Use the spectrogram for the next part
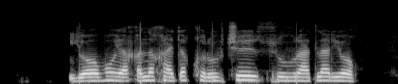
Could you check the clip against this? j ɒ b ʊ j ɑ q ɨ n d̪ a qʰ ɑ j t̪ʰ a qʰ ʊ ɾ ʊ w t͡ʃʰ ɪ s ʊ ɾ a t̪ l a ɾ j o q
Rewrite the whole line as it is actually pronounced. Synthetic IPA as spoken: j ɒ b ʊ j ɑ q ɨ n d̪ a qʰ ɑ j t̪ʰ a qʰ ʊ ɾ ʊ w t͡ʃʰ ɪ s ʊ ɾ a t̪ l a ɾ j o q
